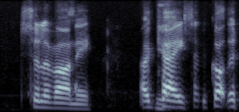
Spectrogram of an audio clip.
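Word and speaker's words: Sulemana: Kilimano Suleimani. I mean, that's definitely not how he's pronounced.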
